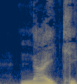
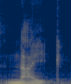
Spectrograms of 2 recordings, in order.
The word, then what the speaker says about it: Nike: In the UK, it is pretty much everybody says Nike, but I can tell you, it is actually Nike. – And what reason? – I believe it was the Greek goddess of victory, which I think you pronounce actually Nike, but gets called Nike, so therefore it's Nike.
